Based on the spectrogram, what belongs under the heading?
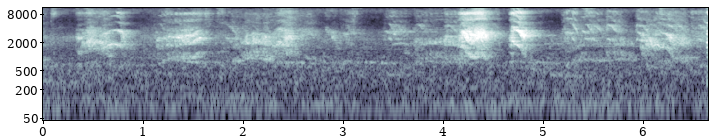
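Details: Parrots in a group giving scattered rough squawks, mostly moderate with two sharp louder screeches near the end, over a soft hiss.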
